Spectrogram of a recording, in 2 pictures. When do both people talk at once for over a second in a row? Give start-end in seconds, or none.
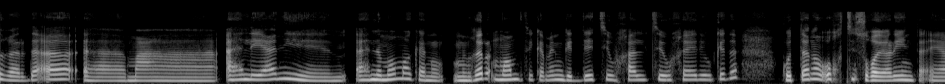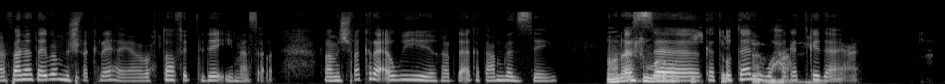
15.6-17.3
